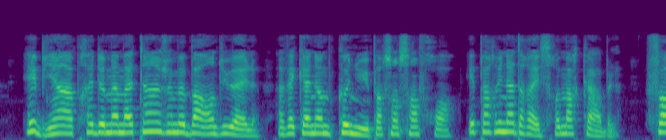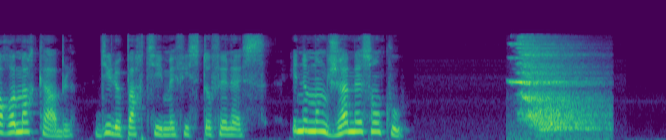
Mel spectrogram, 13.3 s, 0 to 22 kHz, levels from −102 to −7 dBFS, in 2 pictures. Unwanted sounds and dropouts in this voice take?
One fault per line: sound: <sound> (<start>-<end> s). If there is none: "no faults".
sound: squeak (11.7-12.8 s)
